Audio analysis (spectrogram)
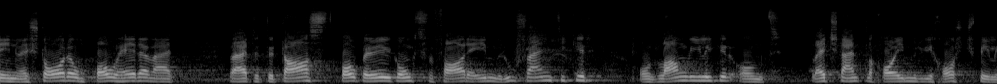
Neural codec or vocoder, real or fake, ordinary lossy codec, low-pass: none; real; none; 14.4 kHz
